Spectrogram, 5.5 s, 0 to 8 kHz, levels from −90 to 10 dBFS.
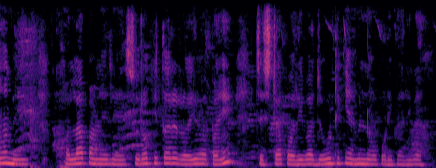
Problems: constant background noise, continuous background conversations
